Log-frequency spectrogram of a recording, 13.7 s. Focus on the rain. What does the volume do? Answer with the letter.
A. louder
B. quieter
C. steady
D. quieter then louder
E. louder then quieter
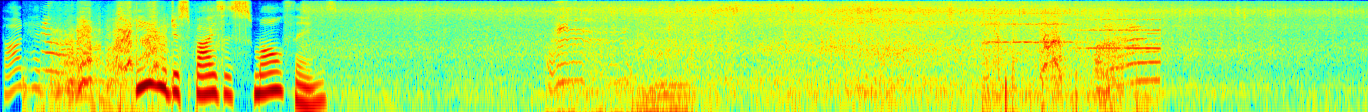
E.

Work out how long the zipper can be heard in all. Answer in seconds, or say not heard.
4 s.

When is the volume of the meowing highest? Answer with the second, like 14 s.
11 s.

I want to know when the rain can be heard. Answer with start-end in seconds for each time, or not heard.
3.0-13.6.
